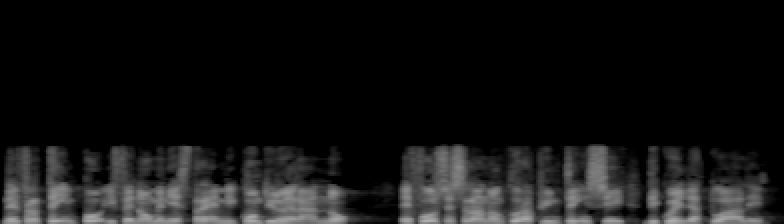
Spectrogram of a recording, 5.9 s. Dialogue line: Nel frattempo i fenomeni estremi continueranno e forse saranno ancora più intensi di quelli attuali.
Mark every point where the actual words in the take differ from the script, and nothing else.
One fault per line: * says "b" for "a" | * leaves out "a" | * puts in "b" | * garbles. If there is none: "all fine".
all fine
